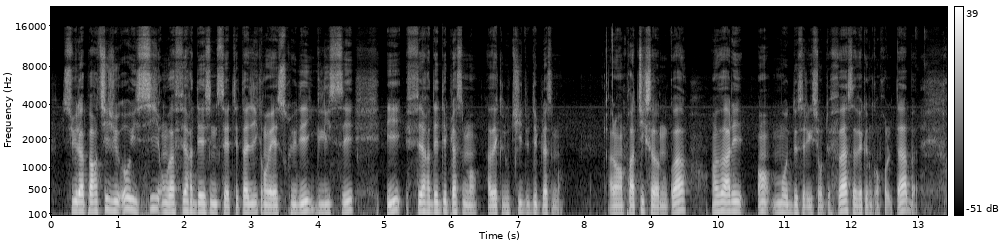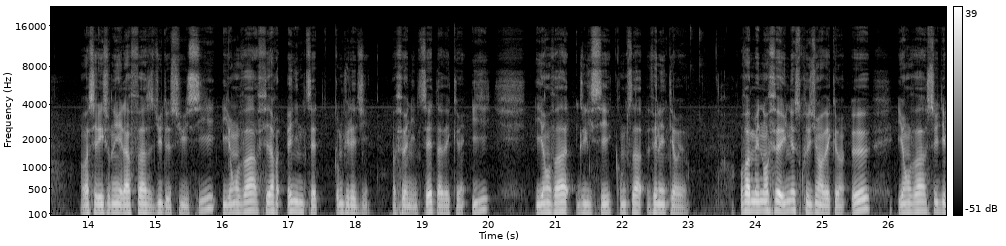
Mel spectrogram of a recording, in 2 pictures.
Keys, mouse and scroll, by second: 10.1 ctrl+Tab, 13.9 right click, 15.1-17.2 shift+scroll up 6, 18.4 i, 25.2 e.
